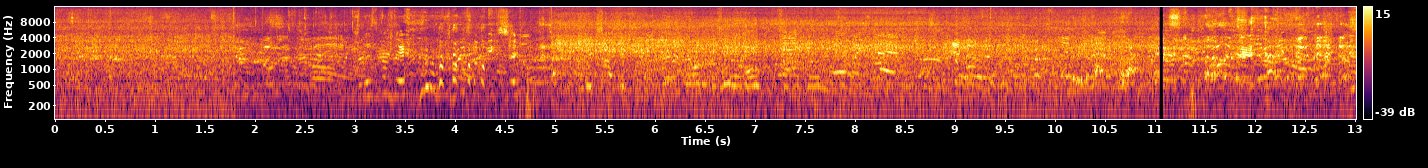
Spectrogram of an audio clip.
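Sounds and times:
crowd talking: 0:00.0 - 0:13.0.

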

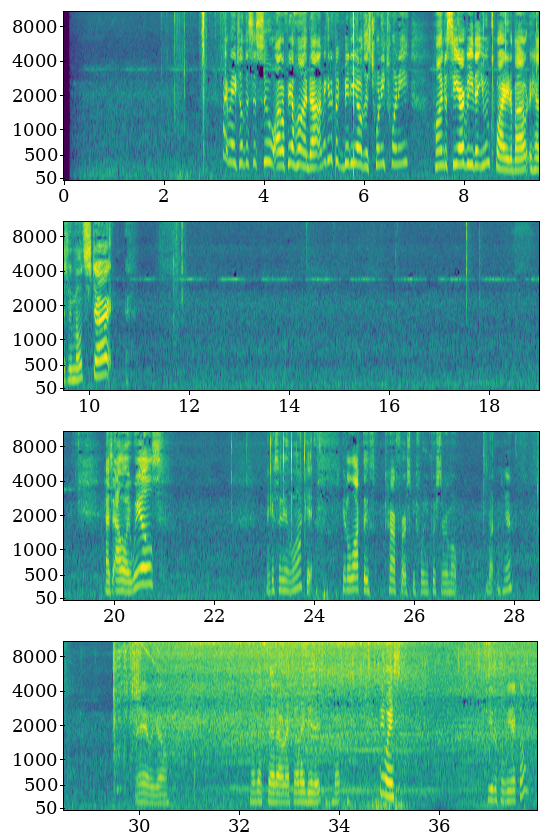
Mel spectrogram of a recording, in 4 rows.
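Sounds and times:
car engine starting and running: 0:29.4 - 0:37.9
thin steady high tone: 0:31.5 - 0:37.9.

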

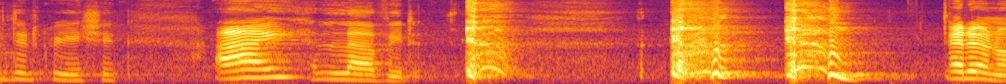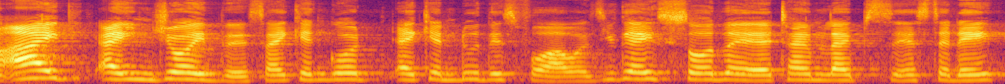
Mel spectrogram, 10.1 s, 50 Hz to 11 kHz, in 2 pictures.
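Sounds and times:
woman coughing: 0:02.3 - 0:04.6.

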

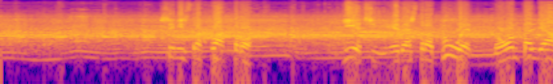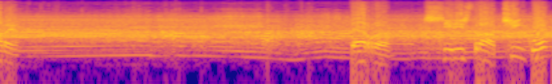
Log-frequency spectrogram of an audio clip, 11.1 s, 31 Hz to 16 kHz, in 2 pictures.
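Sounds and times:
car engine pulling hard: 0:00.0 - 0:11.0.

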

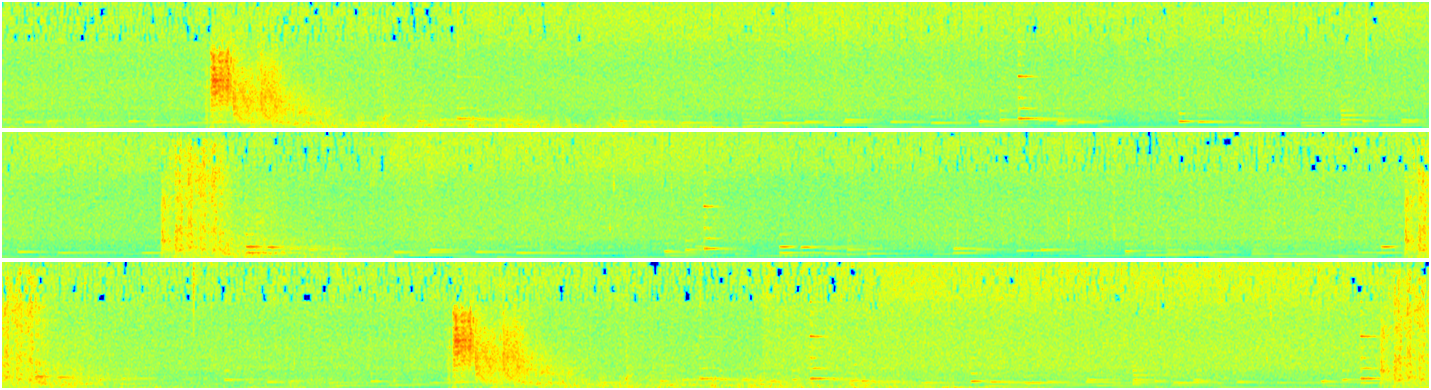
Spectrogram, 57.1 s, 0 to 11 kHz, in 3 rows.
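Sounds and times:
slow instrumental music: 0:00.0 - 0:57.0
steady rain: 0:00.0 - 0:57.0
thunder rolling: 0:02.6 - 0:10.9, 0:21.0 - 0:24.5, 0:37.6 - 0:52.0, 0:56.4 - 0:57.0.

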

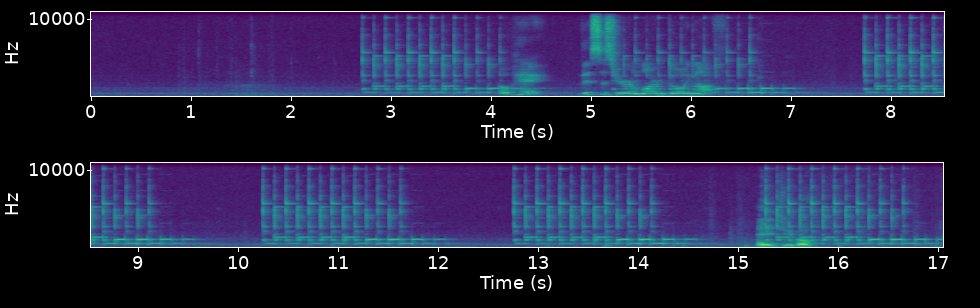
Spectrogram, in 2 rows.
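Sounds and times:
robot alarm tune of ringing notes: 0:02.7 - 0:12.2, 0:12.8 - 0:17.0.

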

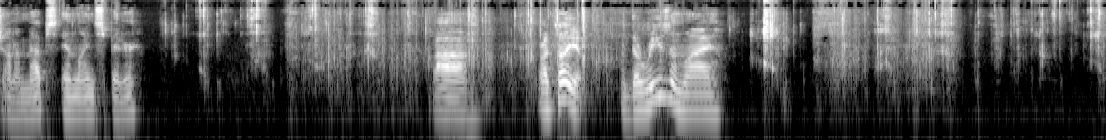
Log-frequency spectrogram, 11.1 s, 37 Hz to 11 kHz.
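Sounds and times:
person chewing crunchy chip: 0:01.6 - 0:11.0.

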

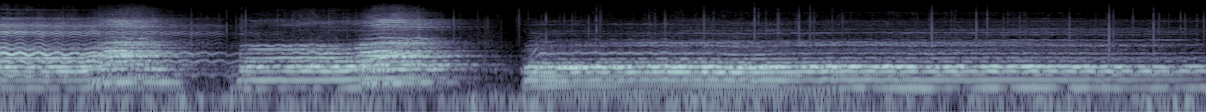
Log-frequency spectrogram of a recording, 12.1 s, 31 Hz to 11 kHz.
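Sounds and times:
choir and orchestra sustained chords: 0:00.0 - 0:12.0.

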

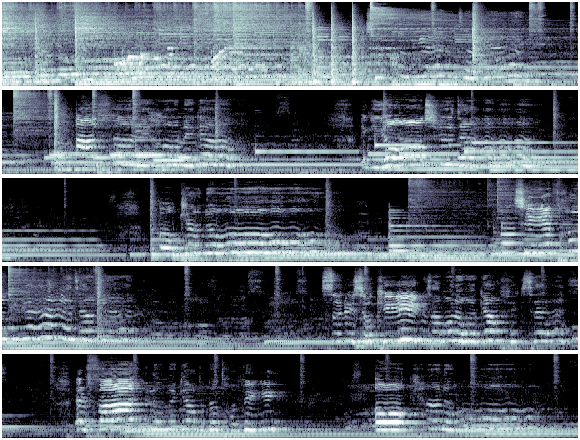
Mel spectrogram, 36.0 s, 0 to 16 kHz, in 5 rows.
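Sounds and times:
vocal group singing in harmony: 0:00.0 - 0:04.1
quiet guitar accompaniment: 0:00.0 - 0:36.0
sustained accompanying chords: 0:01.2 - 0:04.1.

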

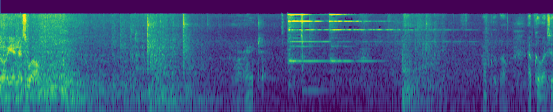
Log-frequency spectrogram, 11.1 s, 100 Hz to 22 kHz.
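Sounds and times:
elevator bell ding: 0:05.7 - 0:10.0.

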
